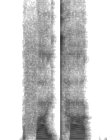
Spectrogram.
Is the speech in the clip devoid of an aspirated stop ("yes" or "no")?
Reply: no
